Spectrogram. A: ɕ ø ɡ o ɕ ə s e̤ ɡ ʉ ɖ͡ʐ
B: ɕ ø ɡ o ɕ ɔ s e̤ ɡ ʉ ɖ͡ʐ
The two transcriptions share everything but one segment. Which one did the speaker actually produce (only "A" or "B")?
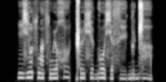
A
